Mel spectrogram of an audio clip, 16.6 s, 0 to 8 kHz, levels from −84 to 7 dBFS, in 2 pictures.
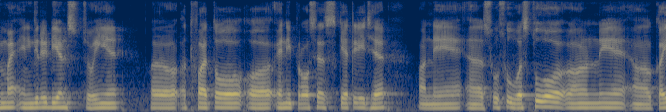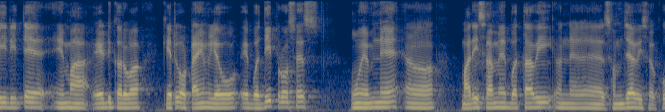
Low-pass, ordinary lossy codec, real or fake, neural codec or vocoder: none; none; fake; codec, 16 kHz, 4 kbps, X-Codec, HuBERT features, trained on general audio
